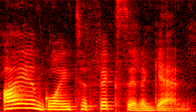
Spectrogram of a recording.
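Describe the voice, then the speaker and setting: A woman voicing a helpful female farm robot in a storybook, with measured, formal phrasing. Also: medium pitch, very animated, a bit bright. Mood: calm, helpful. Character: helpful, literal-minded female farm robot telling stories.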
